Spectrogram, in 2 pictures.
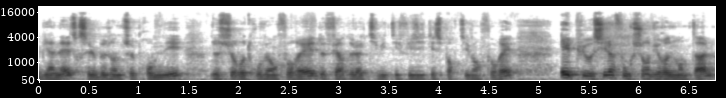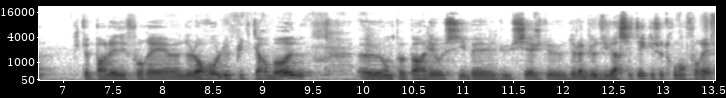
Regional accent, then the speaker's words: Olmi-Cappella, Corsica, France; je suis d'Olmicapé, j'habite Olmicapé là, dans le Yonsagne

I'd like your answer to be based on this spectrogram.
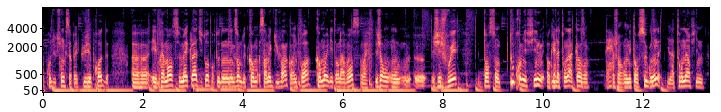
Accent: Paris, Île-de-France, France; tous les négros du 19, du, 20, etc., qu'on, on était dans les lycées du centre de Paris

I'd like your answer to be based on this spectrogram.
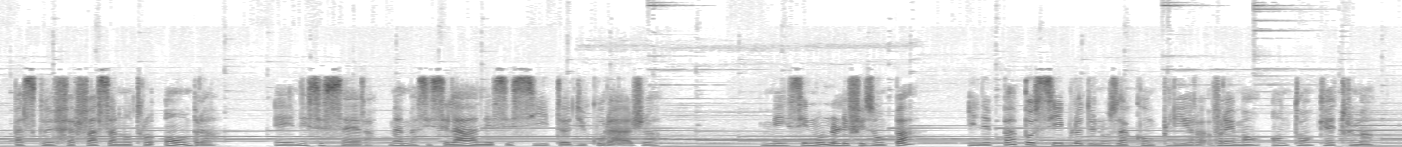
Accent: Italy; French is a second language; now in Brittany, France; Je suis italienne et j'habite en Bretagne

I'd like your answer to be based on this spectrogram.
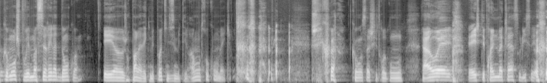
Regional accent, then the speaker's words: Clichy, Île-de-France, France; je viens d'un quartier bah, du Clichy-la-Garenne, c'est proche de Paris, en banlieue

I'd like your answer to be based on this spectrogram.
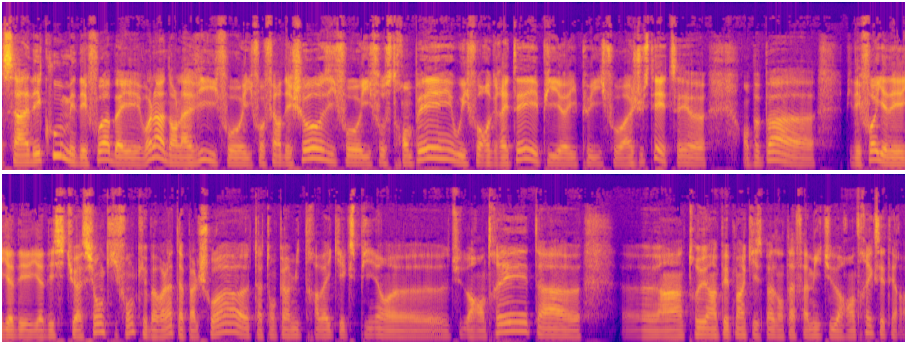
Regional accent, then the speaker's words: Charente-Maritime, Nouvelle-Aquitaine, France; moved away as an adult; also born or lived in Ireland; now in Montreal, Canada; je suis originaire de Charente-Maritime en France

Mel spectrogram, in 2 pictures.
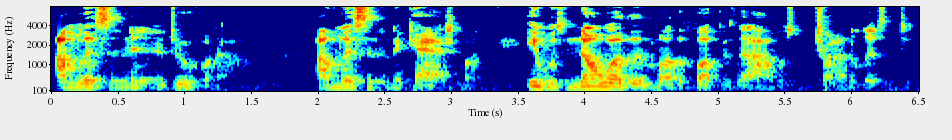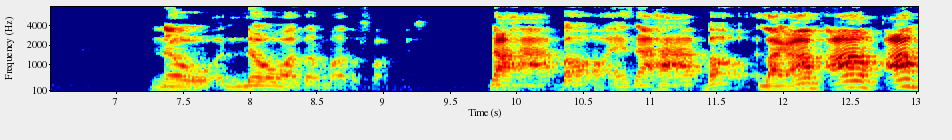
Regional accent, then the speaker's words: Detroit, Michigan, United States; also born or lived in Florida; 85% to 90% of me being raised was in Detroit

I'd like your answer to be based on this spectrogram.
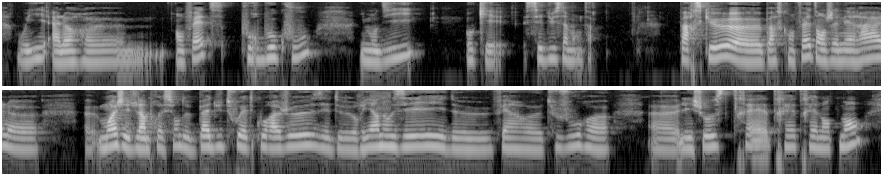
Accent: Lyon, Auvergne-Rhône-Alpes, France; moved away; also born or lived in Paris / south-west France; je suis pas parisienne, moi je viens de la région Rhône-Alpes, euh, je suis née à Lyon.

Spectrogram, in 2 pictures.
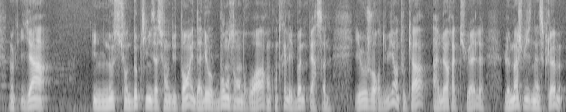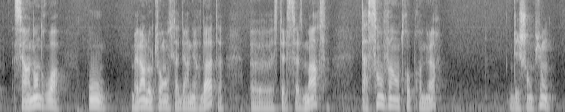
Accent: Paris, Île-de-France, France; moved away as an adult; now in Dubai, United Arab Emirates; j'ai grandi, j'ai vécu à Paris

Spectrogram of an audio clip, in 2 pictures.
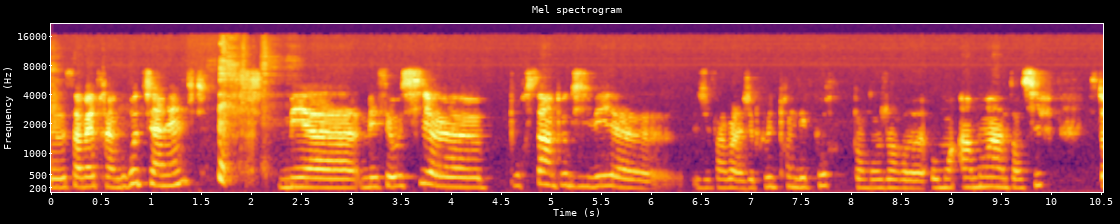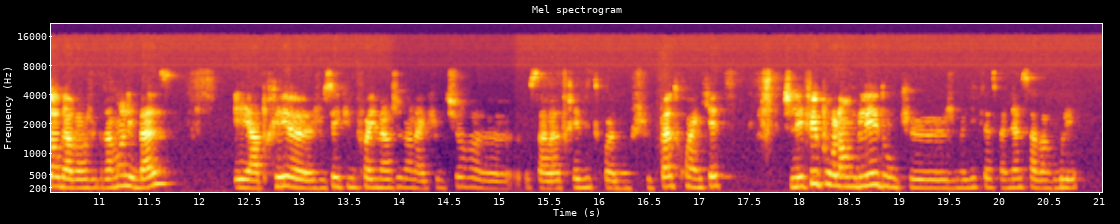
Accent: Bordeaux, Nouvelle-Aquitaine, France; actuellement je suis à Bordeaux, euh, ma région d'origine

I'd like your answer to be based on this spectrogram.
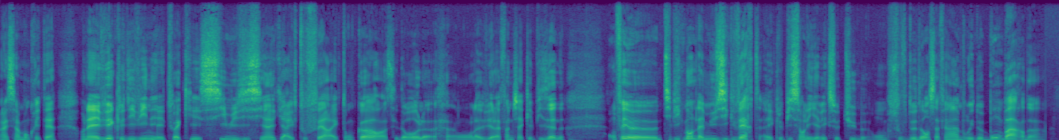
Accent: Lorraine, Grand Est, France; je suis lorrain. Et sur le blason de ma région, la Lorraine

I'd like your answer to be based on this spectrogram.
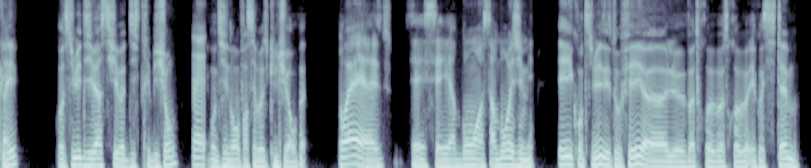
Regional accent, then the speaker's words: Brittany, France; j'ai passé mon enfance dans le Morbihan, ça, ça me manque.

